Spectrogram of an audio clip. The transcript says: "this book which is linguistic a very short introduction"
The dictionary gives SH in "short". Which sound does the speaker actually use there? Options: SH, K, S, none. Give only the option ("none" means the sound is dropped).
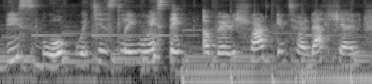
SH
